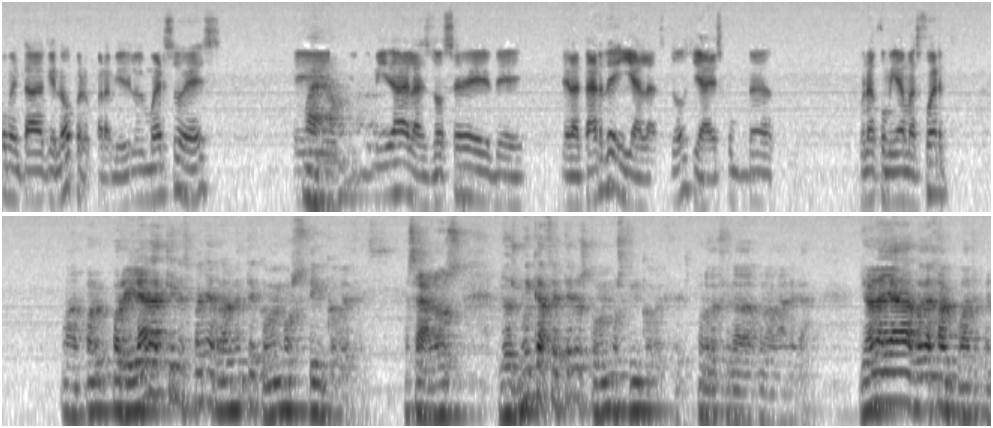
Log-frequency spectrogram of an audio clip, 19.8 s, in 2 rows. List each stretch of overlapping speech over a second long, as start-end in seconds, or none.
none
